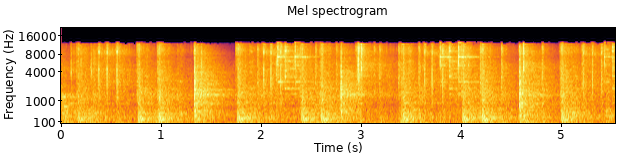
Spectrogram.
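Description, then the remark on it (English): Mechanical typewriters played by a band clack in dense, sharp bursts, the haphazard strikes gradually settling into a steady, regular rhythm; no voices are heard. “This moment of transition, when the random typewriter noise suddenly hitches into rhythm, is thrilling.”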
